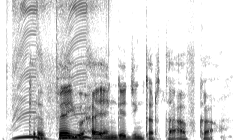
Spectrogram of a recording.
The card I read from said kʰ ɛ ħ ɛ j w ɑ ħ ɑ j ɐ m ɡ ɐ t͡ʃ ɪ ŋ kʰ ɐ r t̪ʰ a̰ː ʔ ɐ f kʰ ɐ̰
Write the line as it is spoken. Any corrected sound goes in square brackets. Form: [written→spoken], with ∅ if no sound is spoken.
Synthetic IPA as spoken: kʰ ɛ [ħ→f] ɛ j w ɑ ħ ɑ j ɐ [m→ŋ] ɡ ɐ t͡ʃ ɪ ŋ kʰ ɐ r t̪ʰ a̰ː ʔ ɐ f kʰ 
